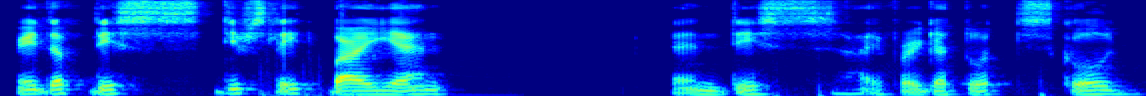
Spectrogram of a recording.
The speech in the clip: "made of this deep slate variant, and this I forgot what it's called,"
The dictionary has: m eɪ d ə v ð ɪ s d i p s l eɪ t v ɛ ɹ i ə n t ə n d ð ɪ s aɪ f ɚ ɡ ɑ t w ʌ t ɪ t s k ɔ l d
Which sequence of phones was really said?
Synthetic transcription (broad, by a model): m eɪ d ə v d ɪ s d i p s l eɪ t b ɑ ɹ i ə n t ə n d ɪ s aɪ f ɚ ɡ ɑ t w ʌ ɪ t s k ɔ l d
